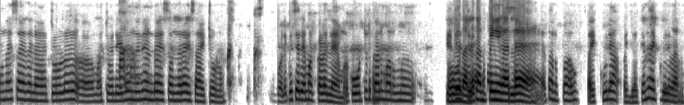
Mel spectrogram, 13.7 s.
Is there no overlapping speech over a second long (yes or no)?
no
